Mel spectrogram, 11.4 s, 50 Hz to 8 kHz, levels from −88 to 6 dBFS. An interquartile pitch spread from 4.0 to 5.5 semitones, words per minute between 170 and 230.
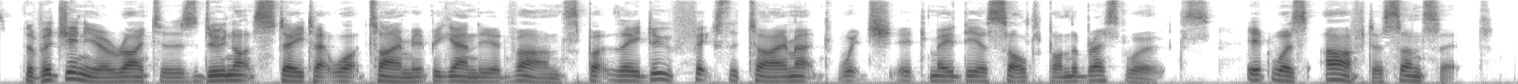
No: average, 2.8 semitones; average, 175 wpm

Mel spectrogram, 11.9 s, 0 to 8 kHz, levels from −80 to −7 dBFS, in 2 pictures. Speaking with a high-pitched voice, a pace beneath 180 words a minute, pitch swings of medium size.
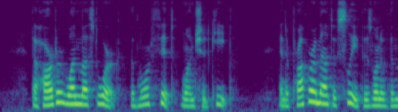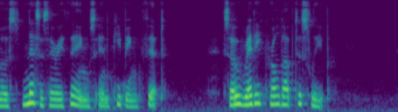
Yes: high, 205 Hz; average, 165 wpm; average, 4.5 semitones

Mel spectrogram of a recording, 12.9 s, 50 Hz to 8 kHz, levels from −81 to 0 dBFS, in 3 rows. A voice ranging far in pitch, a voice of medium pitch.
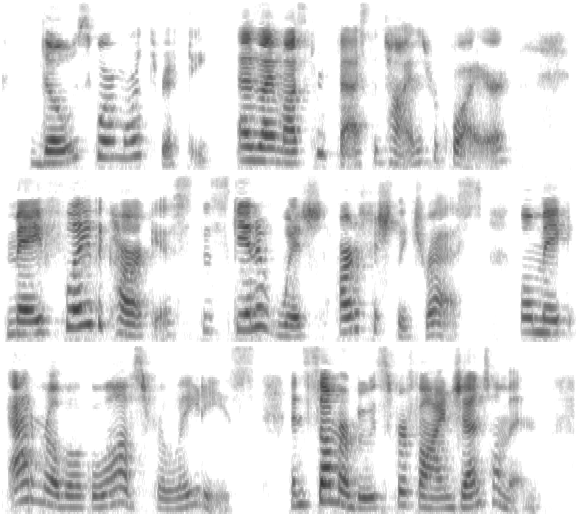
No: wide, 6.6 semitones; high, 230 Hz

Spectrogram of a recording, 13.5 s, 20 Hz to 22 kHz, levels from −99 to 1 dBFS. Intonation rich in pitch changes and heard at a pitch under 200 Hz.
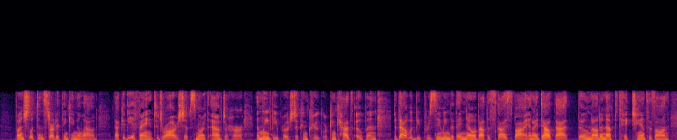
No: average, 2.7 semitones; high, 190 Hz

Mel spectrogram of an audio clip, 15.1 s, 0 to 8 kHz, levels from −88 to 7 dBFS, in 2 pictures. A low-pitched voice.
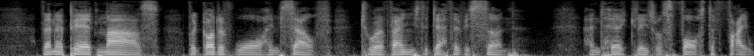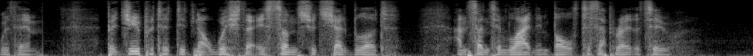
Yes: low, 115 Hz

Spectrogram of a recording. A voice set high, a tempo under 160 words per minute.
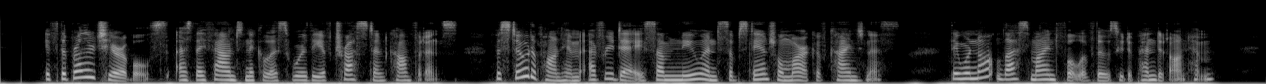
No: high, 200 Hz; average, 170 wpm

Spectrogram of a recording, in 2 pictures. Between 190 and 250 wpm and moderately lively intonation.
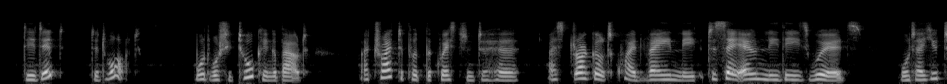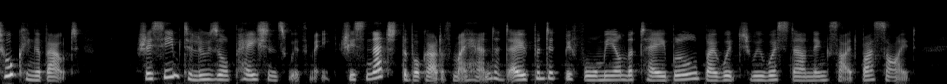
Yes: average, 200 wpm; average, 3.9 semitones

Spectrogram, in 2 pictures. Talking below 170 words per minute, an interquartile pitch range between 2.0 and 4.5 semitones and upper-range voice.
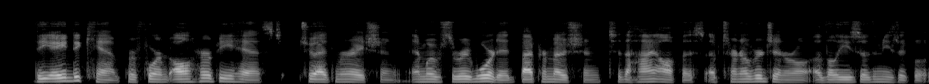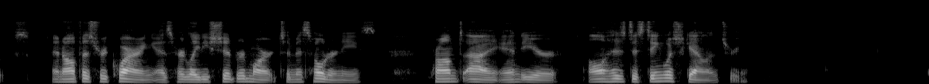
No: average, 160 wpm; average, 3.1 semitones; low, 120 Hz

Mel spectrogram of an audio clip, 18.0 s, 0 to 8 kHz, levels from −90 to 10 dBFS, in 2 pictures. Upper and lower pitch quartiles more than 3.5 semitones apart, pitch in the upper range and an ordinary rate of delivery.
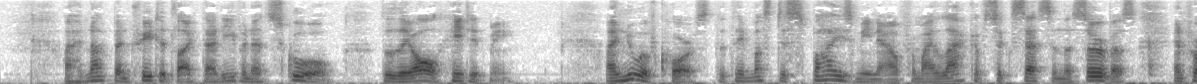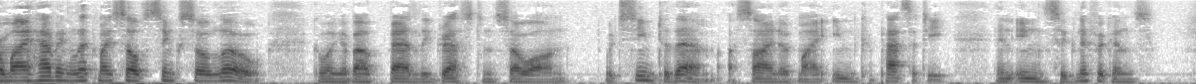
No: average, 5.0 semitones; low, 110 Hz; average, 195 wpm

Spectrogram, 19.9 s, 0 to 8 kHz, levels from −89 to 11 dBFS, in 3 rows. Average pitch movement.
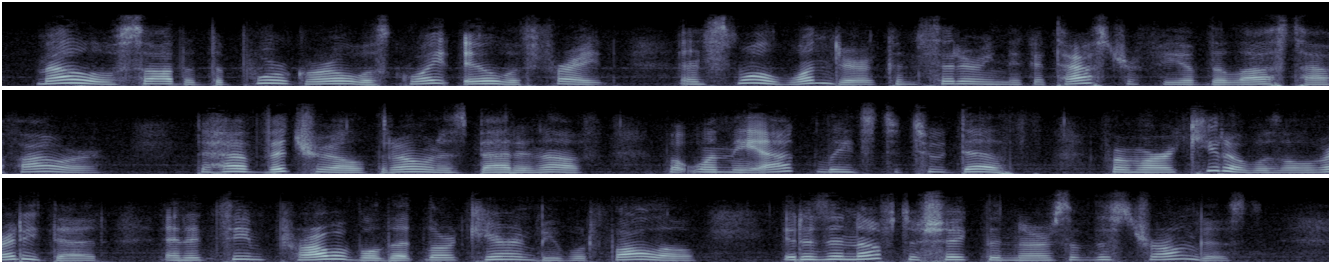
Yes: average, 3.9 semitones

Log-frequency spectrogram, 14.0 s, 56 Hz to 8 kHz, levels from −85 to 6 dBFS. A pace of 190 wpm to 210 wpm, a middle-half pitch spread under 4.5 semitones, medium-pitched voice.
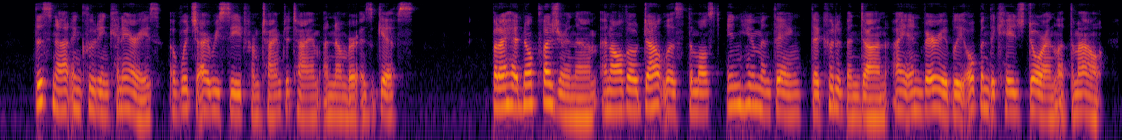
Yes: average, 200 wpm; average, 3.3 semitones; medium, 150 Hz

